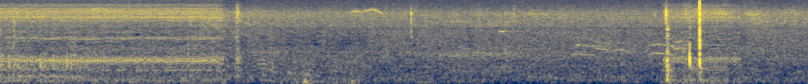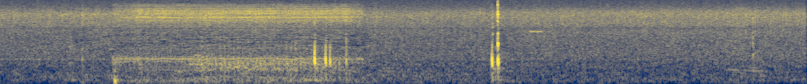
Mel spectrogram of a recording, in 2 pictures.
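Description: Camera lens zoom motor whirring twice, each time for about two seconds, starting and stopping abruptly. There are a few sharp, very brief sounds about five seconds in and one near ten seconds, over a faint steady outdoor hiss.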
